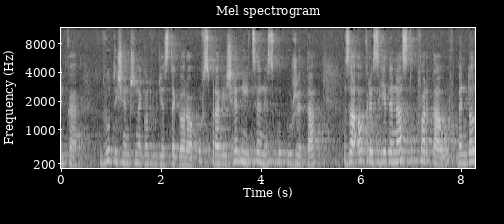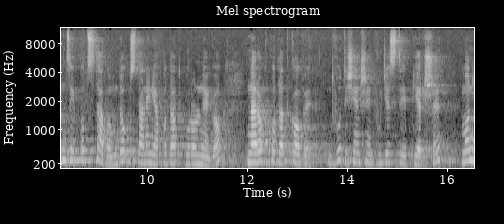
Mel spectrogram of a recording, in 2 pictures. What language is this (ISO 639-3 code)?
pol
